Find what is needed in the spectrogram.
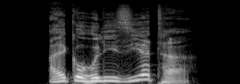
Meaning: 1. comparative degree of alkoholisiert 2. inflection of alkoholisiert: strong/mixed nominative masculine singular 3. inflection of alkoholisiert: strong genitive/dative feminine singular
- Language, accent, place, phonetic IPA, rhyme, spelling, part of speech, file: German, Germany, Berlin, [alkoholiˈziːɐ̯tɐ], -iːɐ̯tɐ, alkoholisierter, adjective, De-alkoholisierter.ogg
